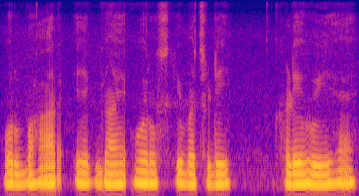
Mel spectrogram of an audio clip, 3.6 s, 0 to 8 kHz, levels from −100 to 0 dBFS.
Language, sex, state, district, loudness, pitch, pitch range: Hindi, male, Uttar Pradesh, Saharanpur, -17 LUFS, 125 Hz, 120-130 Hz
